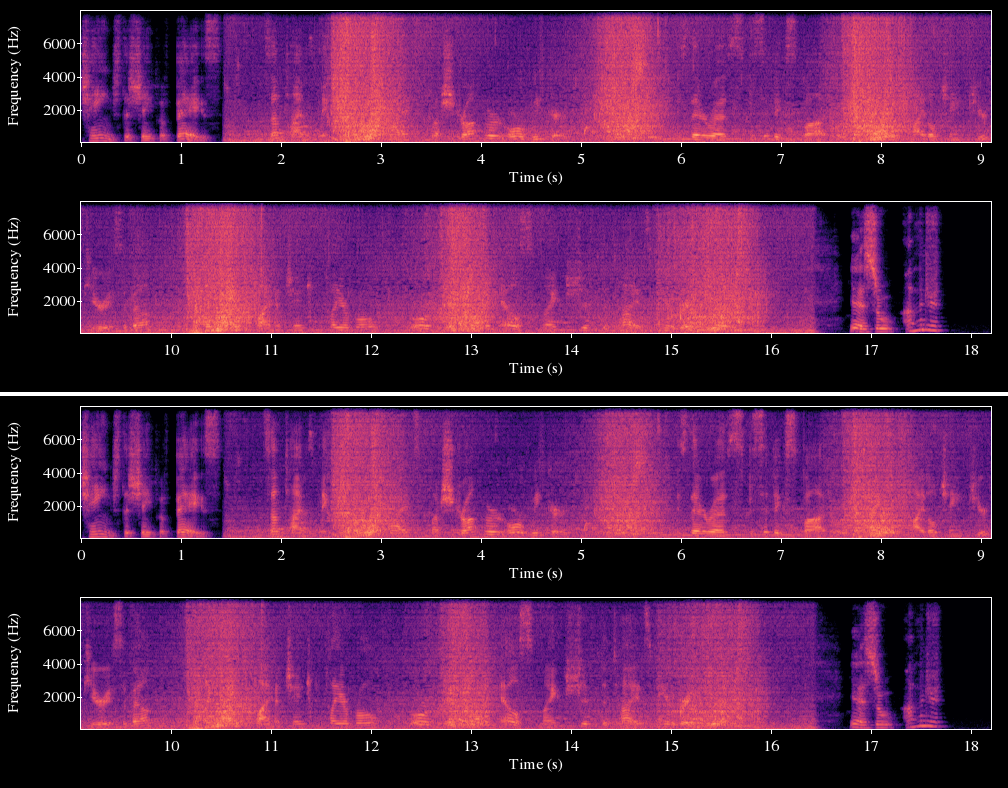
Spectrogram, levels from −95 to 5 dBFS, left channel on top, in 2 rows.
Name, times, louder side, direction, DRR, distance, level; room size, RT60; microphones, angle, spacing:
voice 1, 0.0-1.4 1.8-4.9 5.9-9.8 10.3-12.1 12.4-15.6, equal, 20° right, 0.7 m, -29 dB
sound 1, 1.4-16.4, left 3 dB, 20° left, 0.4 m, -25 dB
voice 2, 5.4-6.0 16.2-17.7, left 5 dB, 50° left, 0.8 m, -32 dB
2.8 x 2.1 x 2.2 m
head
